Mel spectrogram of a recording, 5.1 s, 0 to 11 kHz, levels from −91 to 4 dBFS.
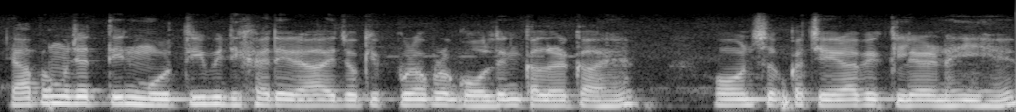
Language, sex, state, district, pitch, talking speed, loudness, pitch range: Hindi, male, Arunachal Pradesh, Longding, 140 Hz, 305 wpm, -13 LUFS, 130-145 Hz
